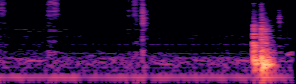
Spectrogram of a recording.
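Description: Scissors snip around a piece of fabric for a tumbler craft, with a few faint closes of the blades at first and then one sharp, loud crunching cut near the end. The setting is otherwise quiet.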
